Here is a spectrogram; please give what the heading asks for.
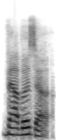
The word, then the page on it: vavasour: Indian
